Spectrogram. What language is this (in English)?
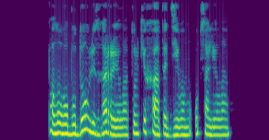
Belarusian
